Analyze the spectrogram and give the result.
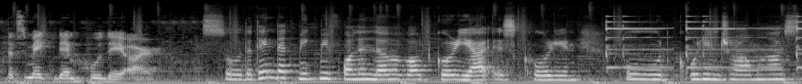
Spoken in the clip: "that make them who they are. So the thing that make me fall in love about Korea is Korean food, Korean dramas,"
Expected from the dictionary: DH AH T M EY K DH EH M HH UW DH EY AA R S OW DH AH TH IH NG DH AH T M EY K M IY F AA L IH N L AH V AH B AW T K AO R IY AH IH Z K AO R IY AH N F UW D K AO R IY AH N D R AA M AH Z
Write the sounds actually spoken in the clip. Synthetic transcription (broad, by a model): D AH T M EY K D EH M HH UW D EY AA R S OW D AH T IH NG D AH T M EY K M IY F AA L IH N L AH V AH B AW T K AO R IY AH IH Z K AO R IY AH N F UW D K AO R IY AH N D R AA M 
